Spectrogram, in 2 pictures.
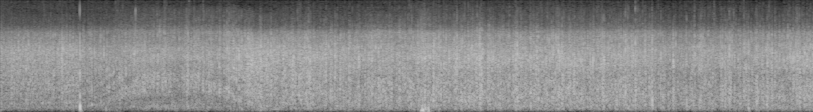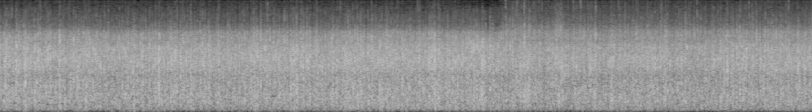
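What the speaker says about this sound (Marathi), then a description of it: "वाटत नाही पाऊस थांबेल असा तर सकाळीच चालू केला" Heavy monsoon rain in the Konkan countryside over flooded fields, a steady dense hiss of downpour that holds evenly throughout with no talk.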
